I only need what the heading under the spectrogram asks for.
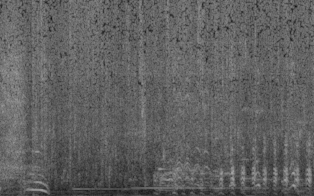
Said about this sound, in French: C'est la meilleure douche que j'ai jamais prise.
